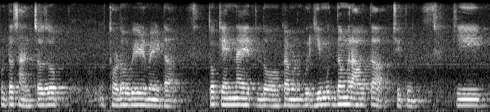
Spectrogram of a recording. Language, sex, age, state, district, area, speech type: Goan Konkani, male, 18-30, Goa, Ponda, rural, spontaneous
